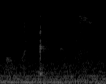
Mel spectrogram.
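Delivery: breathy awed whisper. Acted. Librarian marvelling at the vine for kids, whispered. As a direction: marvel under your breath.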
